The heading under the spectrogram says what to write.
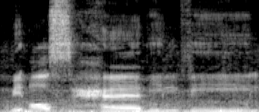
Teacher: صاد جو ہے موٹا ہوگا کیونکہ صاد جو ہے نا موٹے حروف میں سے ہیں، اور حا کی آواز گلے کے درمیان سے نکالنی ہے۔ فیل یہاں جو ہے یا مدہ ہے، یا ساکن سے پہلے زیر ہے تو اس لیے اس کو تھوڑا سا کھینچنا ہے۔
